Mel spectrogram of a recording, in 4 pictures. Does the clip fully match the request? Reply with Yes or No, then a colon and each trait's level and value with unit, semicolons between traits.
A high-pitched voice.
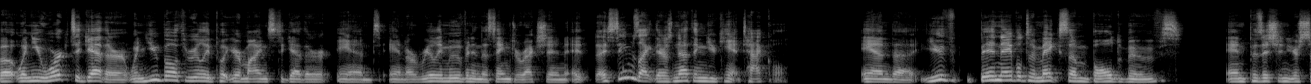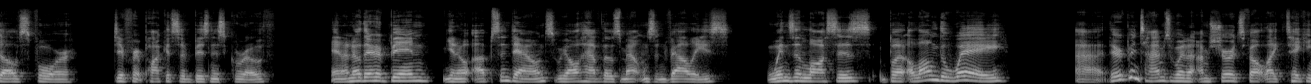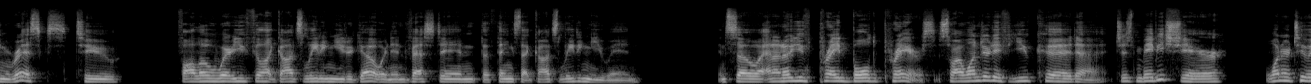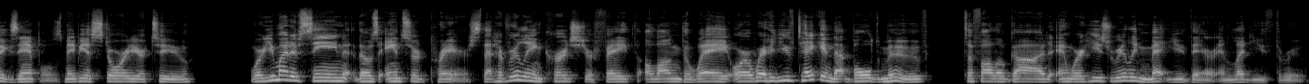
No: low, 135 Hz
